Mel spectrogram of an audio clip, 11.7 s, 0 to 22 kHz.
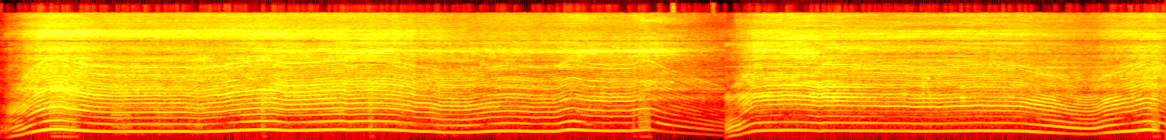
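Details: Husqvarna 562XP 60cc chainsaw, after a dealer reflash of its software for dying when hot and stumbling, bucking windfall about two-thirds of a tank in: strong high scream sags a little as the chain bites, recovers cleanly; normal under load.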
